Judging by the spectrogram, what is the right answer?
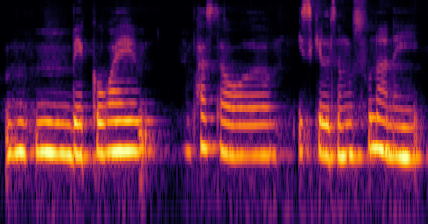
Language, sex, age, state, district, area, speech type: Bodo, female, 18-30, Assam, Udalguri, rural, spontaneous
